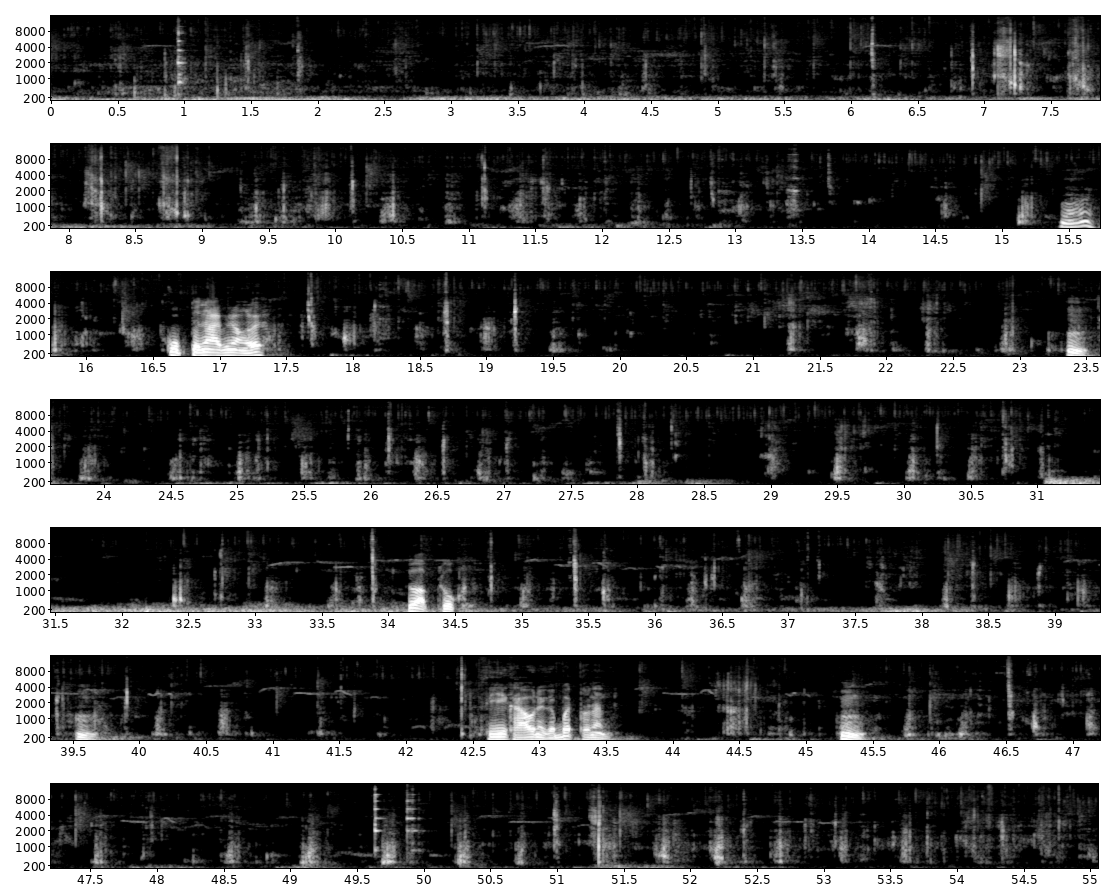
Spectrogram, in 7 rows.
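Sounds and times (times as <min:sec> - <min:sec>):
wet mouth smacks and clicks: 0:04.9 - 0:13.9, 0:17.6 - 0:20.3, 0:23.6 - 0:31.1, 0:32.4 - 0:41.6, 0:45.7 - 0:55.0
low steady rumble: 0:31.1 - 0:34.1.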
